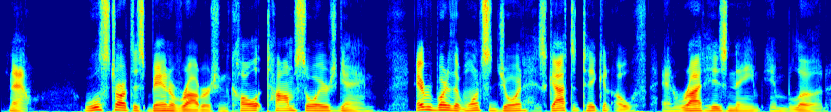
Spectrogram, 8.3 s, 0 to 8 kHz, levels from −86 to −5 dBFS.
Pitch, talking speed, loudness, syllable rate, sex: 125 Hz, 215 wpm, -21 LUFS, 5.2 syllables/s, male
